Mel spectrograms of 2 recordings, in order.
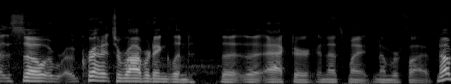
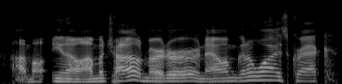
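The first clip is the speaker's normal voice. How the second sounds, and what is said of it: Freddy Krueger villain character voice. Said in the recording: “That wasn't a good Freddy impression ... It's pretty good.”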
